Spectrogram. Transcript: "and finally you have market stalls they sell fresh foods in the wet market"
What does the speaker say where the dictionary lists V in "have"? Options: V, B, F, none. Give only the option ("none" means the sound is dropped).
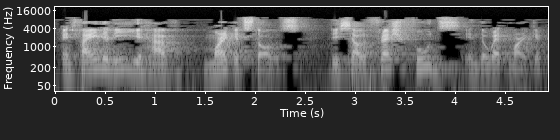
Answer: V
